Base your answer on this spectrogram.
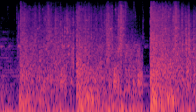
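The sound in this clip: Shotgun and handgun gunfire erupts in a shootout around tables, with wood chips bursting off a table. It is a loud, dense, continuous barrage of blasts and crashing noise, broken by two brief gaps.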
